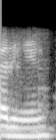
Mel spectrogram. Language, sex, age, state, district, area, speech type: Tamil, female, 45-60, Tamil Nadu, Kanchipuram, urban, conversation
